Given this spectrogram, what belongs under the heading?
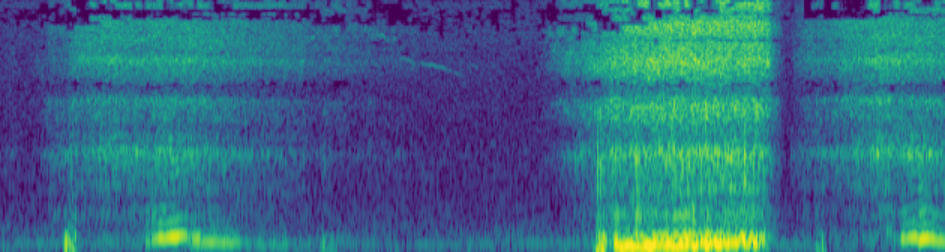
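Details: A sleeping dog snores with low rattling breaths, one long loud snore between quieter nasal whistles.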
